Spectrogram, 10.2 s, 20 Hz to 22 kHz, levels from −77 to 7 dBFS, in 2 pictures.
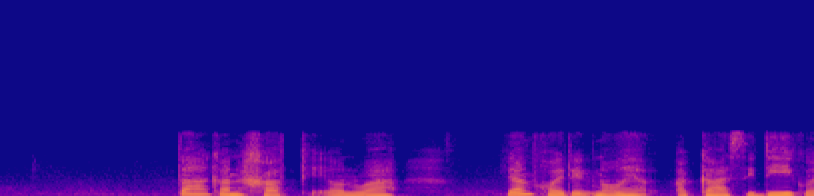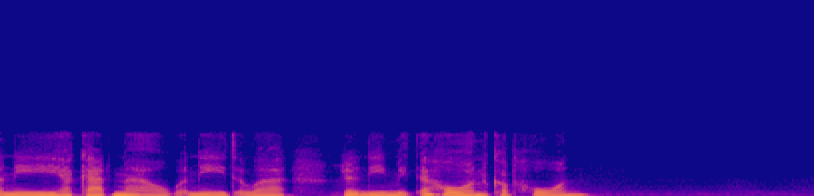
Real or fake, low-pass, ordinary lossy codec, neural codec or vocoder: fake; 7.2 kHz; none; codec, 16 kHz, 0.5 kbps, X-Codec, HuBERT features, trained on LibriSpeech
